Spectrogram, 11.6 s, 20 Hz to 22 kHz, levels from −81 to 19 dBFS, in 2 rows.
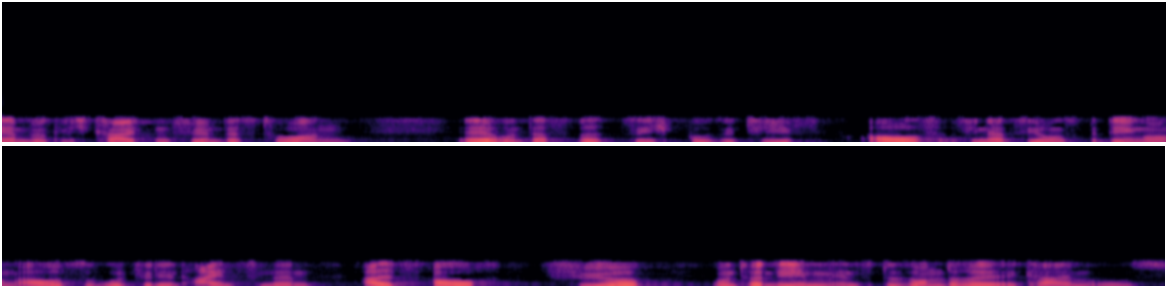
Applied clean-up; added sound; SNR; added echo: none; none; none; none.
